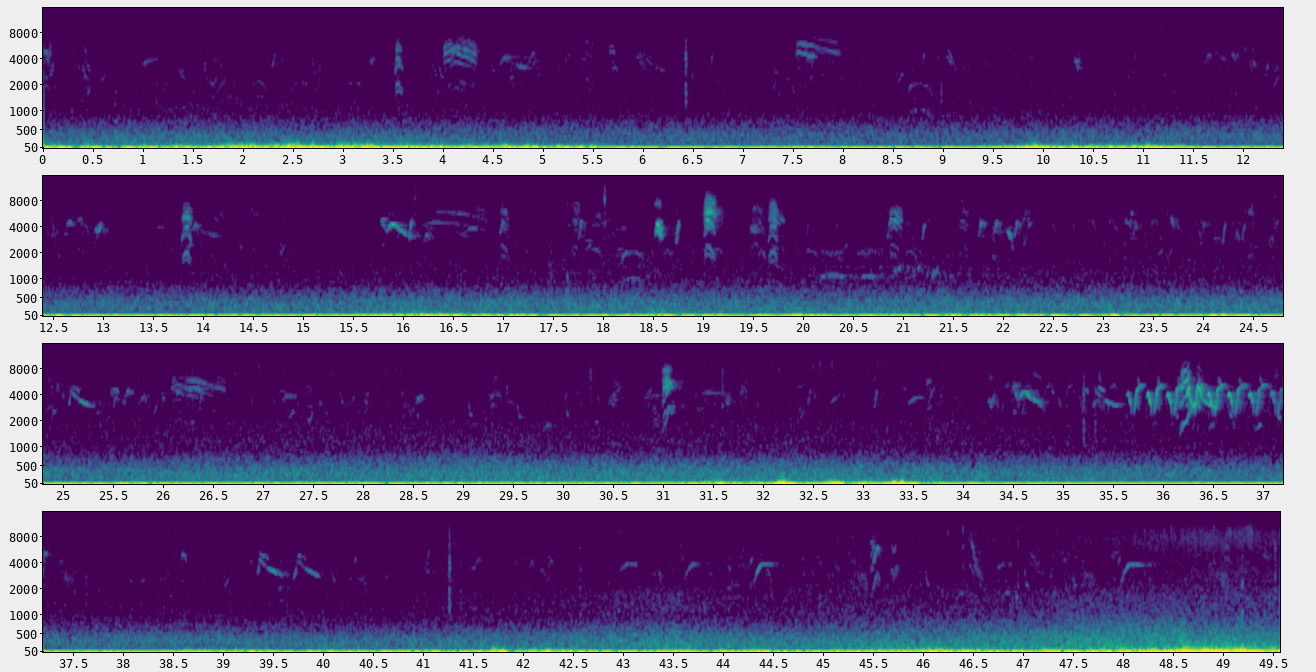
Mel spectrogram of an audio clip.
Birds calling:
House Finch (Haemorhous mexicanus)
Hawaii Amakihi (Chlorodrepanis virens)
Hawaiian Hawk (Buteo solitarius)

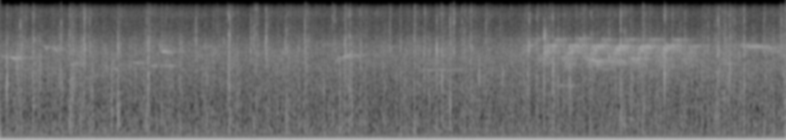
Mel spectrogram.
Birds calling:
Hawaii Amakihi (Chlorodrepanis virens)

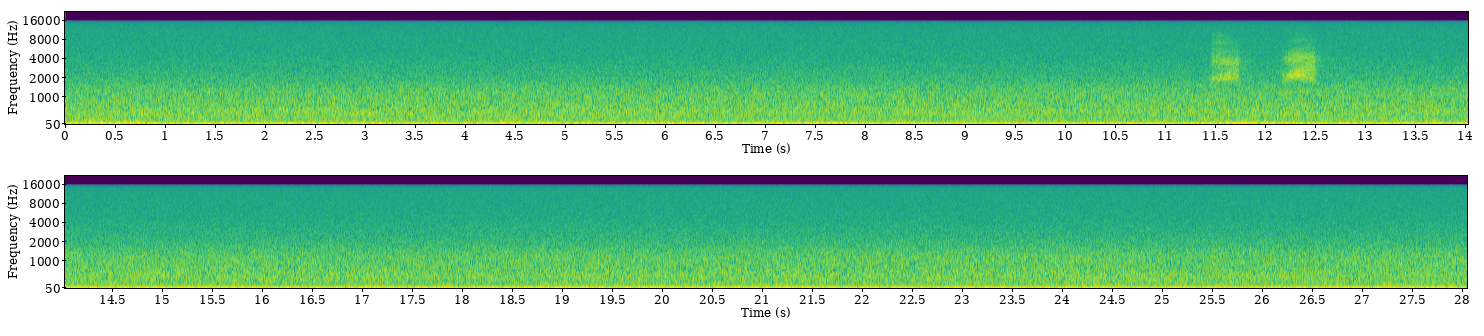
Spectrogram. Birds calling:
Steller's Jay (Cyanocitta stelleri)

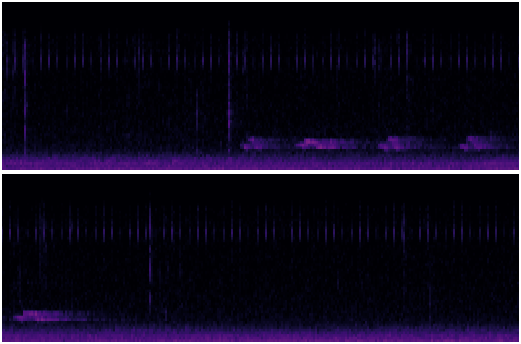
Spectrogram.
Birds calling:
American Robin (Turdus migratorius)

